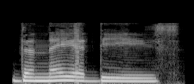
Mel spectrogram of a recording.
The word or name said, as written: danaidean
